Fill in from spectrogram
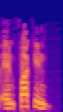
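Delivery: ordinary talk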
